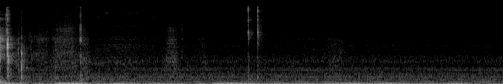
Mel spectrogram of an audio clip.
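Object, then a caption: Plastic mechanical keyboard. Fingertips type at a sparse pace on the keys of a pink plastic Razer DeathAdder V3 Pink mechanical keyboard. The result is a few short, bright clicks with almost no ring, spread apart over a steady low background hum.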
